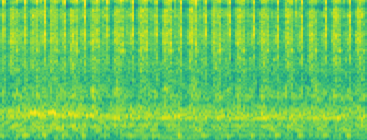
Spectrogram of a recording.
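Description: A sewing machine runs a steady basting stitch through the layers of a fabric bowl cozy, a continuous close whir with rapid even needle ticks and no talk.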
